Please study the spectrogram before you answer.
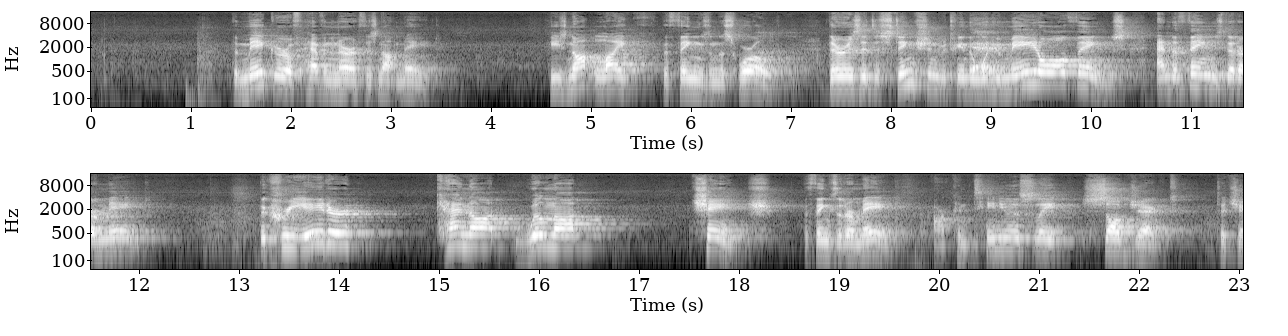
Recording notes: Preached at Ballyclare - Doagh Free Church -Continuing.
